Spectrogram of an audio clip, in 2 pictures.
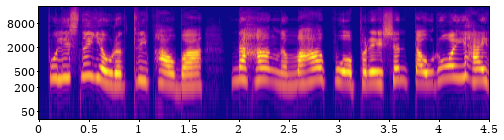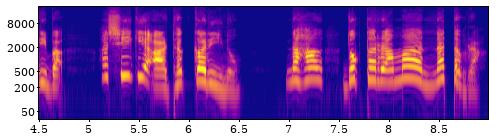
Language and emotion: Manipuri, angry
